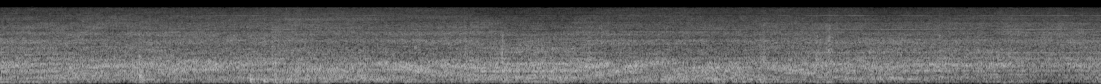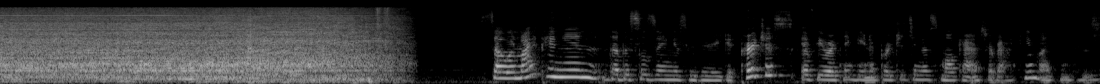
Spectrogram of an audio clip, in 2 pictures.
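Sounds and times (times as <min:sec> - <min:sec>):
vacuum cleaner running: 0:00.0 - 0:15.2.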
